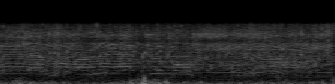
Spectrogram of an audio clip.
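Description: Water rushes steadily through a gold sluice set in a creek, running tailings on Haikey Creek, Oklahoma, a continuous broadband wash with one brief splash near the middle.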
